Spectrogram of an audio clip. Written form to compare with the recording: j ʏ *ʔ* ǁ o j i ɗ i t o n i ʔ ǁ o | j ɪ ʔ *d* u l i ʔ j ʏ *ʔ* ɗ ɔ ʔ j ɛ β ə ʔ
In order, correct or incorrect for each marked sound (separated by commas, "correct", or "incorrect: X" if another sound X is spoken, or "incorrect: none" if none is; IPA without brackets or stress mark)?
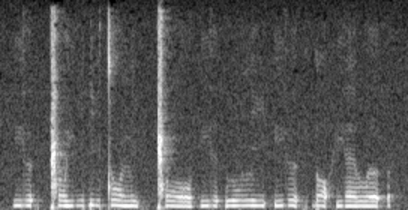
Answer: correct, incorrect: ð, correct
